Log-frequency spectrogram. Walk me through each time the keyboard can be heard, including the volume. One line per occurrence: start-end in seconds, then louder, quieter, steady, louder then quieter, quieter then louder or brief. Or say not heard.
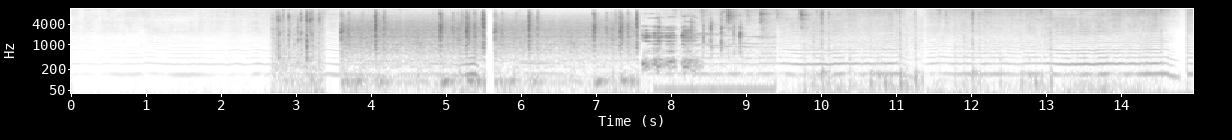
2.6-13.1 quieter.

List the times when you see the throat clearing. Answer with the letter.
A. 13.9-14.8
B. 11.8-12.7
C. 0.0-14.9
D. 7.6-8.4
D.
